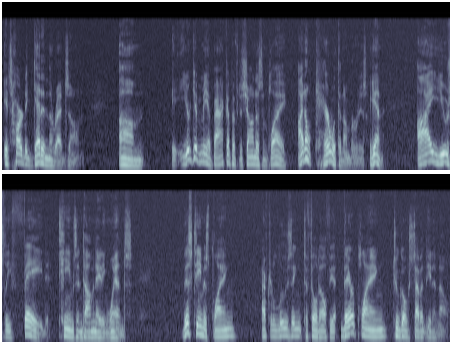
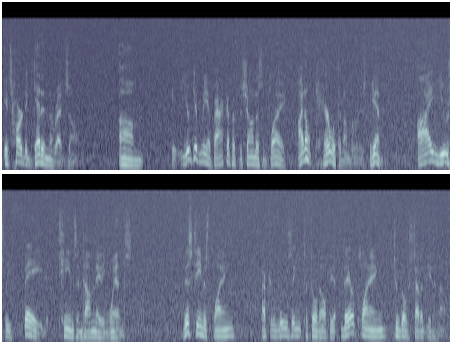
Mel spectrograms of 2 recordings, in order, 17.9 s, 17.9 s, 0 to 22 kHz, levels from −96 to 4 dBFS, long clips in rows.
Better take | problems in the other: first | hiss; loud; throughout; 7 dB below the speech; faint in the first

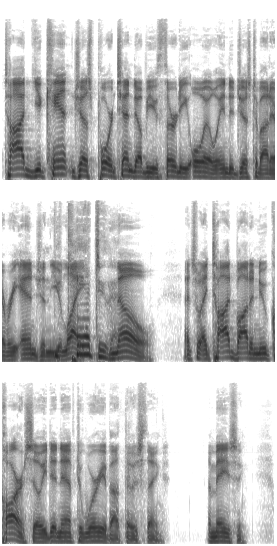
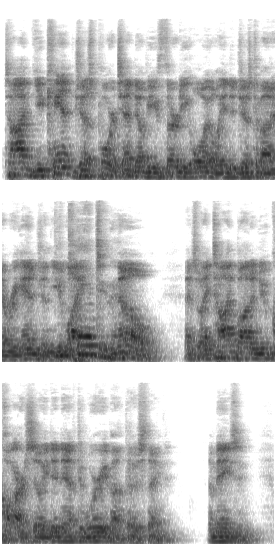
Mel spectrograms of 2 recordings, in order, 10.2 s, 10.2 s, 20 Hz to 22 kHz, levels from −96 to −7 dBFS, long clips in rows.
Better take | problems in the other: first | off-mic speech; far // room echo; slight; dies away in 0.3 s

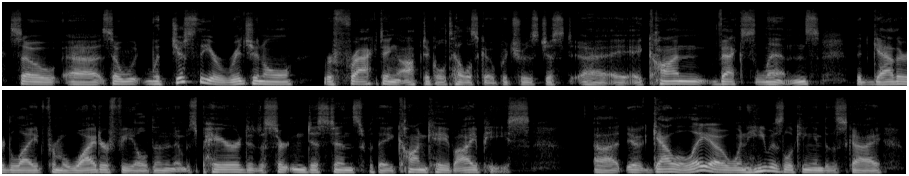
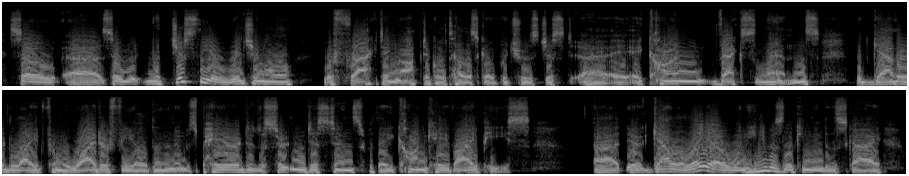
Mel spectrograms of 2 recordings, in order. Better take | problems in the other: first | distortion; heavy; 25% of the sound clipped

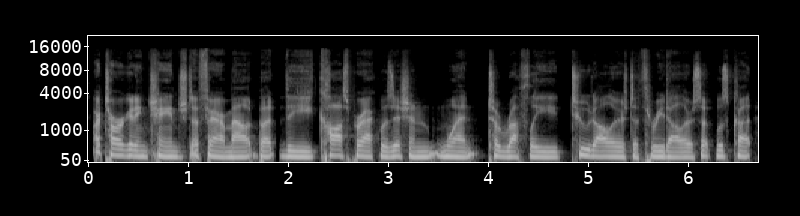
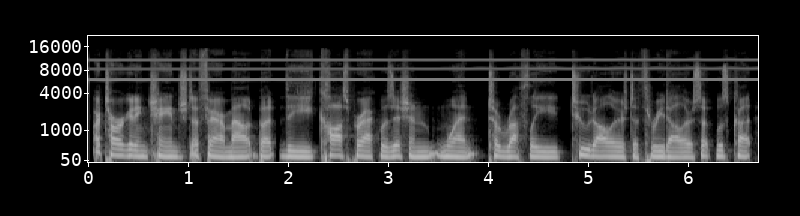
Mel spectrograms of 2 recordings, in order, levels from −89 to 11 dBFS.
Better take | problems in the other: first | high-pitched whine; loud; throughout; 6 kHz, 7 dB below the speech

